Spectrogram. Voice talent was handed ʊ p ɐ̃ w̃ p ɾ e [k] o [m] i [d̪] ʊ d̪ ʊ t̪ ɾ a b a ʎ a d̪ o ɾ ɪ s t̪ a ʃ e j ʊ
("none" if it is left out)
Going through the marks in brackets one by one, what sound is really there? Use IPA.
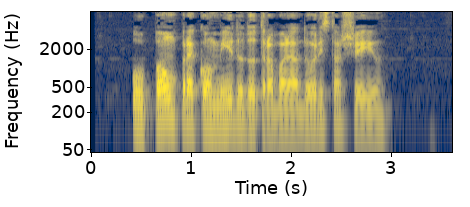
k, m, d̪

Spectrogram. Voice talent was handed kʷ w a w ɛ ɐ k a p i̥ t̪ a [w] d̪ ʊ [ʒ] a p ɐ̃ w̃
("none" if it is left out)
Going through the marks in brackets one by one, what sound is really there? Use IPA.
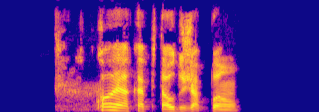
w, ʒ

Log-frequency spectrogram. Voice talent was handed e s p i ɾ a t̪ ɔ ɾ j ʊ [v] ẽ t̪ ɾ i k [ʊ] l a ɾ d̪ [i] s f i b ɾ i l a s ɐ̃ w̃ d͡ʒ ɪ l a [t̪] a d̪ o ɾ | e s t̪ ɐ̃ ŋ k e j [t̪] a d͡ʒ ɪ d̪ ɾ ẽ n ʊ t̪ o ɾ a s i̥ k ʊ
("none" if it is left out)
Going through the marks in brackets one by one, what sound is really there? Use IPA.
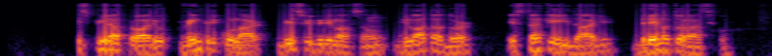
v, u, e, t̪, d̪

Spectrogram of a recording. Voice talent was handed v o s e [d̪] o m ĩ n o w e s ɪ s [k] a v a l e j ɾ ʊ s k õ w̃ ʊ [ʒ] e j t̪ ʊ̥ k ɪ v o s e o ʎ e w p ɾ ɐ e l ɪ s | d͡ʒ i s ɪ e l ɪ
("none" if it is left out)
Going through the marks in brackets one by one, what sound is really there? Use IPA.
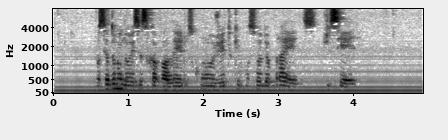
d̪, k, ʒ

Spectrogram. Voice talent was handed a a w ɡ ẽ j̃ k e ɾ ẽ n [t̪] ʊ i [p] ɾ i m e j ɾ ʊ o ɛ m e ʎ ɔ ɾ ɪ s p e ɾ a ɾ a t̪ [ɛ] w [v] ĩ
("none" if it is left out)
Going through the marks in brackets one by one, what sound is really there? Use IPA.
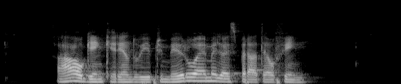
d̪, p, ɛ, f

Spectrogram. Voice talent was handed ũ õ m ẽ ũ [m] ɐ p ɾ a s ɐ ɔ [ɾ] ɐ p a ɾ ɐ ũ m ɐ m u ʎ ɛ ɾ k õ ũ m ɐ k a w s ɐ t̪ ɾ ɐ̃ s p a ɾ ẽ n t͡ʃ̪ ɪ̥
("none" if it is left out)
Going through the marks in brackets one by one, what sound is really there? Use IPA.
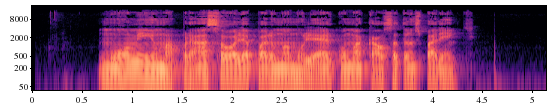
m, ʎ

